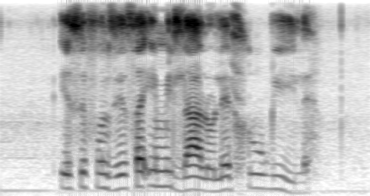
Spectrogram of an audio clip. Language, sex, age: Swati, male, 19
